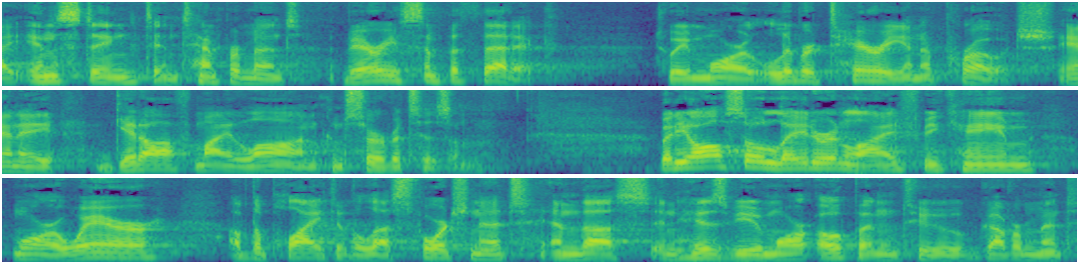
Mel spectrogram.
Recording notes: This lecture took place at the Acton Institute for the Study of Religion and Liberty in Grand Rapids, Michigan.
